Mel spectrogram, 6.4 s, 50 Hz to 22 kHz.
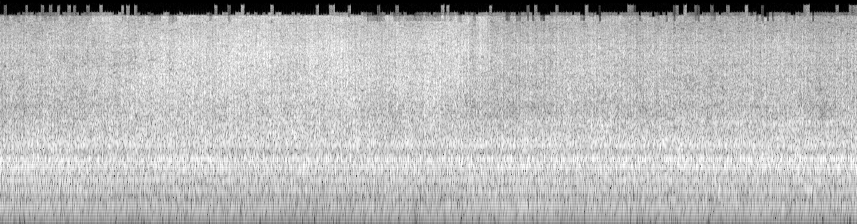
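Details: John Deere X540 mower that came in crank-no-start with no spark, idle about a year; both coils found dead, failed module swapped. Steady, even two-cylinder hum at constant speed, no stumbles or surging: normal running after repair.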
